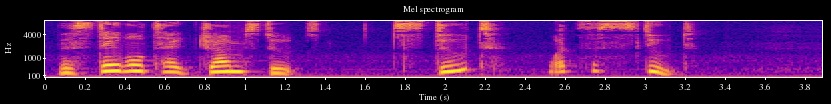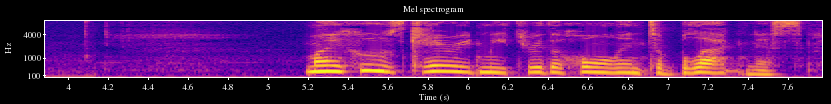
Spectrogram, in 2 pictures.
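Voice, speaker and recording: A woman's voice: on the high side, lively intonation, unhurried, pauses often, dark tone. A woman narrating a scripted story, breaking off to correct herself in exasperated asides. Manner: self-correcting, muttering exasperated asides between takes. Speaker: narrator recording an audiobook.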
